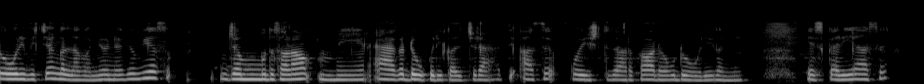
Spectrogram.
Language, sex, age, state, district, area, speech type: Dogri, female, 18-30, Jammu and Kashmir, Reasi, rural, spontaneous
